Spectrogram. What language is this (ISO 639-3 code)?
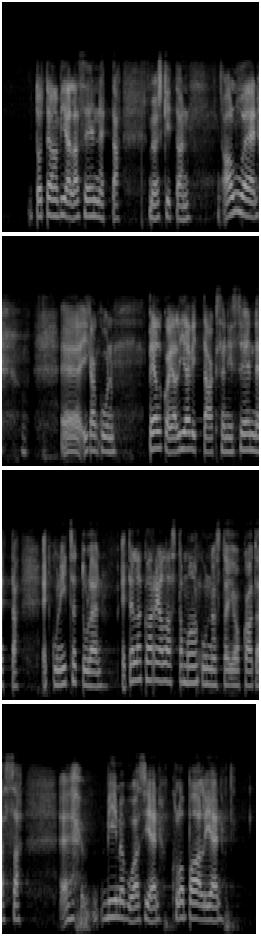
fin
